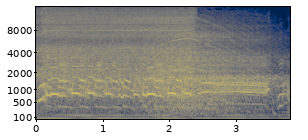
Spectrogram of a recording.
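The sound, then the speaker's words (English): A power drill whirs loudly in one continuous burst of nearly four seconds, its high-pitched whine wavering slightly before cutting off at the end, as it is set to drill into the nerve bundle in a man's right shoulder. “Orale, drill into the nerve bundle in his right shoulder.”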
